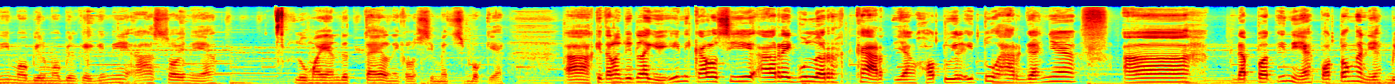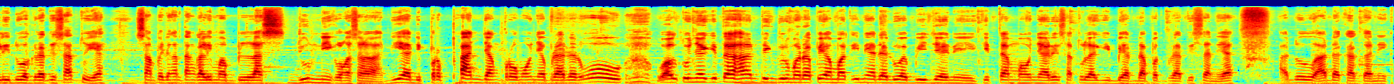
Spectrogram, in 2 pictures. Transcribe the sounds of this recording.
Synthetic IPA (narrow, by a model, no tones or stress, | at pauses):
nimobɪlmobɪlkajaɡiniasoinija | lumajandət̪alnikalosimɛtsbɔkja | ʔəkit̪alaɲd͡ʒut̪nlaɡiːnikalowsɪhəreɡulərkart̪̚jaŋhɔt̪wilit̪uɦarɡaɲaə | dapət̪inijapot̪oŋanjahbəliduaɡɾat̪̬ɪsːat̪uja | sampajdəŋant̪aŋɡalːimabəlasd͡ʒunikaloŋasalala̰hdiadipərpʰaɲd͡ʒaŋpəɾomoɲabəɾadarwowa̰k̚t̪uɲakit̪aɦant̪ɪŋt̪uɾumaɾapiamat̪iniadaduabid͡ʒanɪhkit̪amauɲaɾɪsat̪ulaɡibiardapət̪̚ɡəɾat̪isanjaa̰duadakaɡani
